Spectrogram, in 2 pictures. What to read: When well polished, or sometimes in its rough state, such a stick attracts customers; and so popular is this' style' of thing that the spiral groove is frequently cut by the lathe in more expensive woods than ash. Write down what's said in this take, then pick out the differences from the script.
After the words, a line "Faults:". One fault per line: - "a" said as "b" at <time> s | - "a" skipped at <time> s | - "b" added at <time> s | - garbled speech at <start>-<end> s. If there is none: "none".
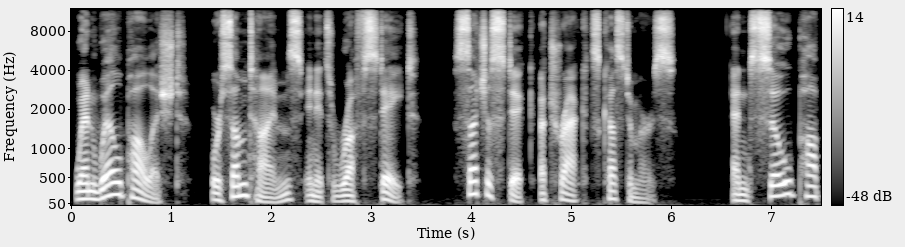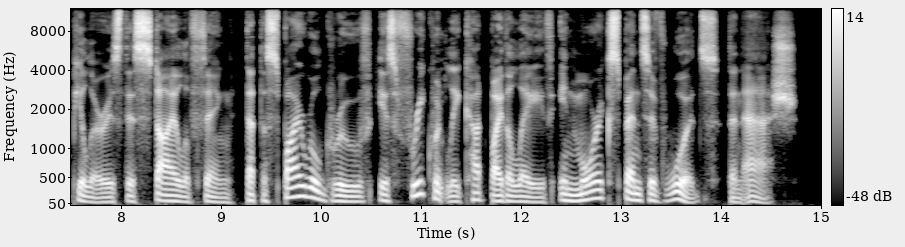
When well polished, or sometimes in its rough state, such a stick attracts customers; and so popular is this' style' of thing that the spiral groove is frequently cut by the lathe in more expensive woods than ash.
Faults:
none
